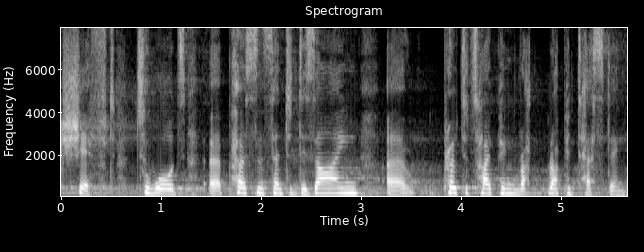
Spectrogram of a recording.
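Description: A woman talks over light background noise. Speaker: keynote speaker. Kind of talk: lecture. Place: stage.

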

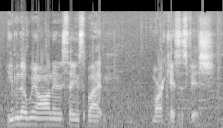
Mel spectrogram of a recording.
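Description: With music in the background and a dry sound with no echo, a man speaks at a fairly quick pace with fairly even intonation. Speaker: fishing vlogger. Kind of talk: casual vlog chat. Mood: joking, playful. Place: boat. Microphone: lapel.

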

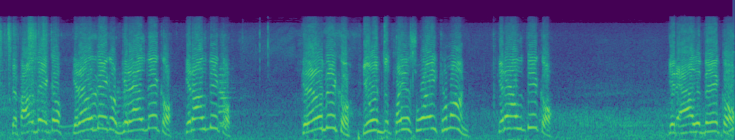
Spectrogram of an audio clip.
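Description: Projecting a raised voice at an extremely high pitch, a man talks at a very fast pace broken by long, frequent pauses, with light background noise and a dry sound with no echo. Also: ordinary pitch variation, very even loudness. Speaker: police sergeant. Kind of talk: traffic stop commands to a driver. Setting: outdoors. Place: street. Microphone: lapel.

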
